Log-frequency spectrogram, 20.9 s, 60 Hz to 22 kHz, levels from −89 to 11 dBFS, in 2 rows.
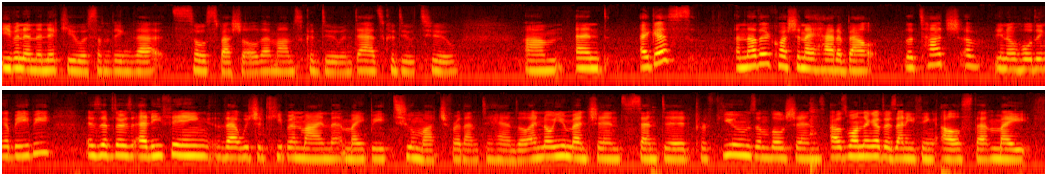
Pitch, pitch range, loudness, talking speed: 185 Hz, 175-215 Hz, -28 LUFS, 205 wpm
